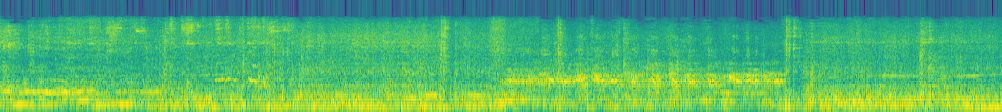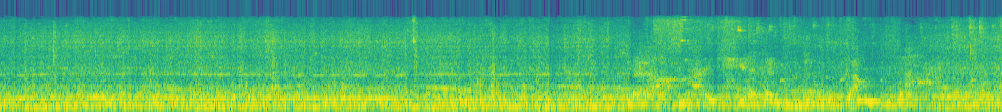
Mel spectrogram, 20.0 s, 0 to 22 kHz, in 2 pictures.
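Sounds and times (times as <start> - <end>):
ride car rumbling on track: 0.0 - 20.0.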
